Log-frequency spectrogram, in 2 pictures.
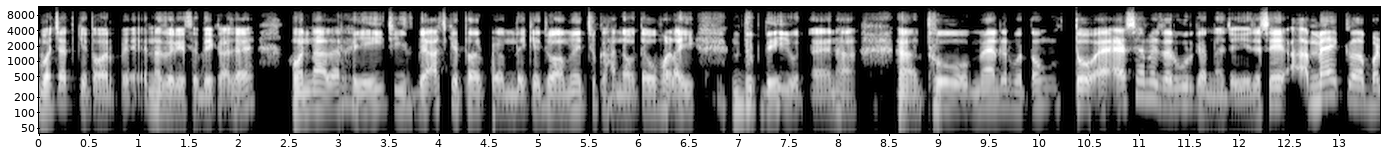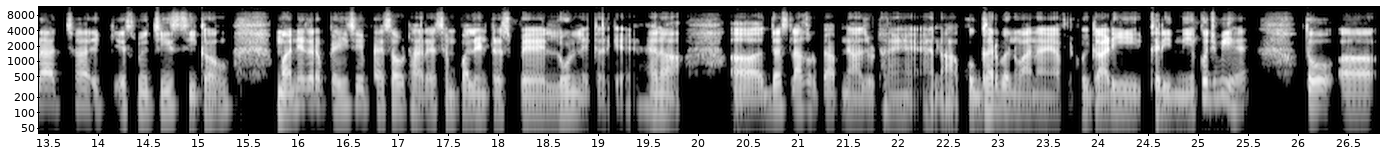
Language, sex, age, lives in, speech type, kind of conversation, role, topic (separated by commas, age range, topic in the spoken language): Hindi, male, 18-19, India, conversation, unstructured, none, पैसे की बचत करने से आपकी ज़िंदगी में क्या बदलाव आया?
